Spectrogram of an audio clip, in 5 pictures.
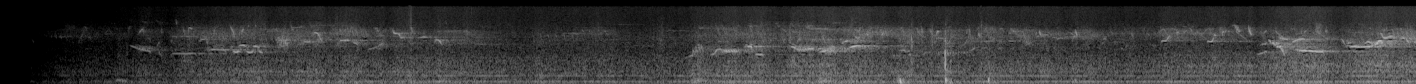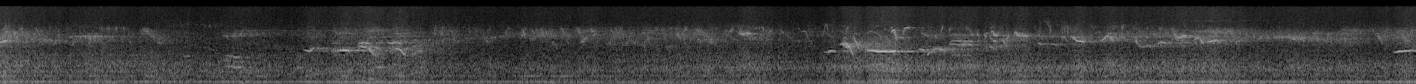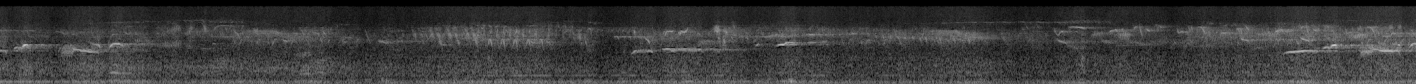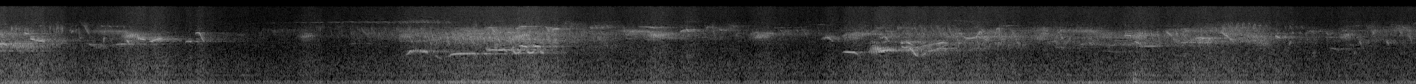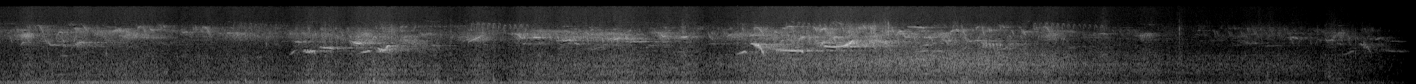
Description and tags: Early summer, czech wood outside the camp, early morning ambiance
Early summer, czech wood outside the camp, early evening ambiance
ambiance, birds, czech, early, forest, nature, summer, wood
